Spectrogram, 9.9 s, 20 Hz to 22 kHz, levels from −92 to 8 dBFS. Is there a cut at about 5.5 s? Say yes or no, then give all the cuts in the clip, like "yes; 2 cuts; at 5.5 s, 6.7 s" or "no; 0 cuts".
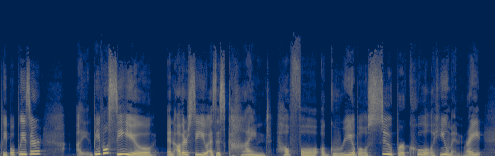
yes; 1 cut; at 5.5 s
